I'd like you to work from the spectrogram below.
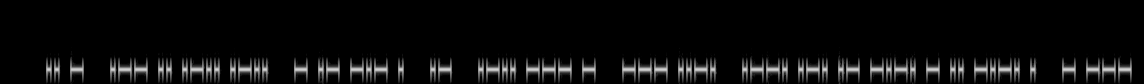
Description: Morse code, heard as a keyed tone, about 30 wpm, 700 Hz. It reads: IT WILL TAKE A LOT OF PRACTICE TO
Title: Sentences from Top 1000 Words - Review Part 6 - 30wpm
